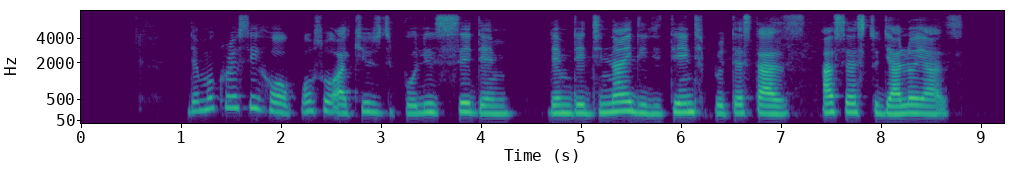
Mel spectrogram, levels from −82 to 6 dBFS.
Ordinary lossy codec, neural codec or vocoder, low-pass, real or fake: none; none; 7.2 kHz; real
